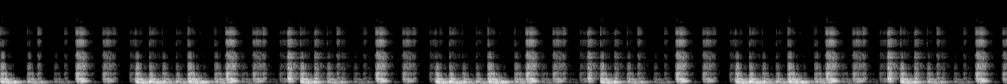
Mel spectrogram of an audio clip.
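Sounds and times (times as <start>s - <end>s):
heavily processed drum loop: 0.0s - 10.0s.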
